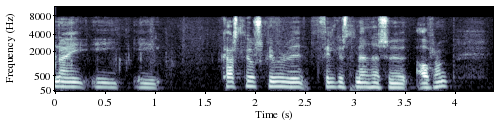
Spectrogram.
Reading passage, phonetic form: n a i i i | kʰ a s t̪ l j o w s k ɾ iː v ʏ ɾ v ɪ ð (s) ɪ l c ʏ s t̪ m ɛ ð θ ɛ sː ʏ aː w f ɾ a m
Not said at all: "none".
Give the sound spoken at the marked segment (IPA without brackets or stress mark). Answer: f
